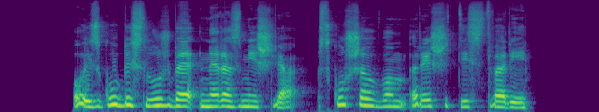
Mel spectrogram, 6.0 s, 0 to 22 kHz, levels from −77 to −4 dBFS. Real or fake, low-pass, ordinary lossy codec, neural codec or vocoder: real; none; none; none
